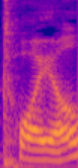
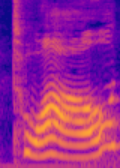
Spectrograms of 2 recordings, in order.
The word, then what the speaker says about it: toile: and lo and behold it's not toil like I was pronouncing it it's pronounced 12:00 and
